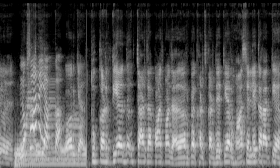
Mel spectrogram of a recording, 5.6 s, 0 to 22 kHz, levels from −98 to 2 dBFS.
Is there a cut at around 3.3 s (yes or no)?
no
